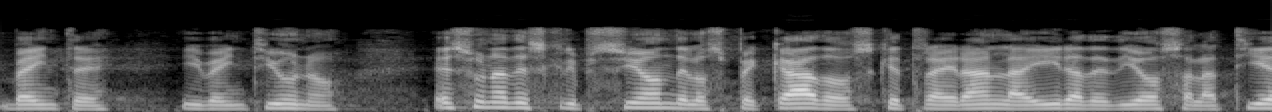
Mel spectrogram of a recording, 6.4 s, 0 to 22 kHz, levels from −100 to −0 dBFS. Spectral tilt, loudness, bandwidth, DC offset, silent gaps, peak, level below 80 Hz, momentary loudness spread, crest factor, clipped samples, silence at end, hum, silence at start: -5 dB/octave; -25 LUFS; 8.2 kHz; under 0.1%; none; -6 dBFS; -64 dBFS; 10 LU; 20 dB; under 0.1%; 0 s; none; 0 s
